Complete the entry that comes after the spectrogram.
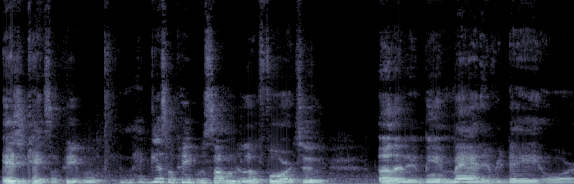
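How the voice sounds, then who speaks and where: A man talks at a fairly quick pace in a somewhat breathy voice, with very wide pitch swings. Audible room echo surrounds him. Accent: Southern US. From US South, rural Georgia. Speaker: podcast host. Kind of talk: casual chat.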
